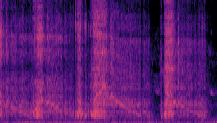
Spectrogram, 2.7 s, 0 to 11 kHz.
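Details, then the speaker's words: Dromida 1/18 brushless monster truck after hard running: short bursts of shrill whirring with a rough, gritty edge on each throttle blip; damaged spur gear slipping against the pinion. "like I got something going on with a spur gear so left to tear this down have a listen to it cuz that doesn't sound good"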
